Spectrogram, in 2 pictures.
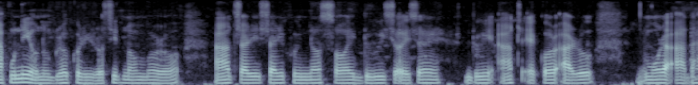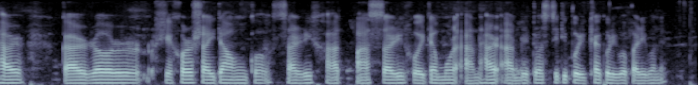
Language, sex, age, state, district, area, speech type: Assamese, male, 18-30, Assam, Golaghat, urban, read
